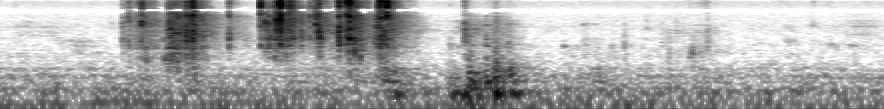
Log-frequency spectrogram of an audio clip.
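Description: Quiet handling sounds at the table: a quick cluster of crisp crinkles and clicks about one to two and a half seconds in, then a softer, duller sound near three seconds.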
